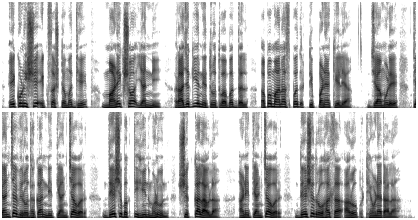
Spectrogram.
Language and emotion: Marathi, neutral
